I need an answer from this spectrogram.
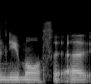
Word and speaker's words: neumorphic: How do you say it? You know how to say it, Sam. This kind of the neumorphic. The morphic, that's the one. Yeah, it's the neumorphic or neumorphism.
